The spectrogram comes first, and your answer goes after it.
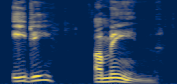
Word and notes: Idi Amin: American English; from Uganda

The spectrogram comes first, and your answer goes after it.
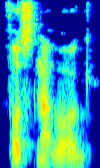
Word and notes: Fosnavaag: Norwegian

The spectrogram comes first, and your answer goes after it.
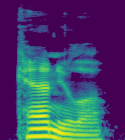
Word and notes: cannula: American English

